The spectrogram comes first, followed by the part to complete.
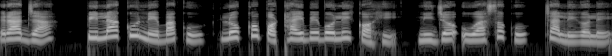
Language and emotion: Odia, neutral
